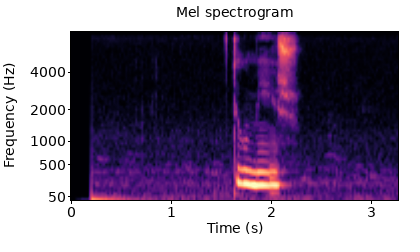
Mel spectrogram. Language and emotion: Russian, neutral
